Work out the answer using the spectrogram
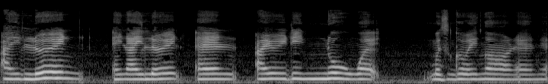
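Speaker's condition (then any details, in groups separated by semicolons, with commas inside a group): Born deaf, cochlear implant; congenital deafness, cochlear implant at age 3, weekly therapy with many therapists in childhood; wears cochlear implant, yearly visits, volume adjustments only, occasional listening difficulty, lip-reads without implant; speech learned through implant, therapy and parents' home training, speaks at mainstream-school level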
